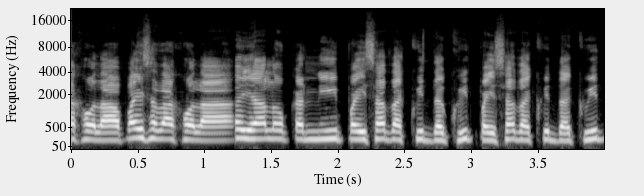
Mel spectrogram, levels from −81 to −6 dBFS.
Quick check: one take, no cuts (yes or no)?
no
